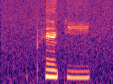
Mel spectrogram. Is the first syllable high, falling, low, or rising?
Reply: high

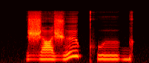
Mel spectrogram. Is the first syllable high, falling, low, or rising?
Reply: low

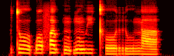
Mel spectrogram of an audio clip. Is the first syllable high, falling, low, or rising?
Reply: falling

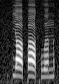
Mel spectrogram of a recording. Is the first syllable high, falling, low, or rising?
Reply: falling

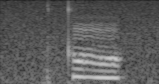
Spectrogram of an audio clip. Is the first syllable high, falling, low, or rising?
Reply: falling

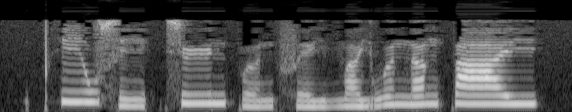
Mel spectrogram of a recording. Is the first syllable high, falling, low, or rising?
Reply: high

